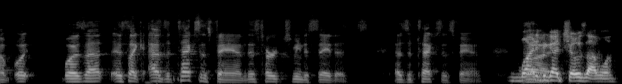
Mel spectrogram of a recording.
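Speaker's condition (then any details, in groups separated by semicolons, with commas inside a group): No condition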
